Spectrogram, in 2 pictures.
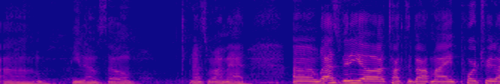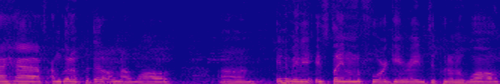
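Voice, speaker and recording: Speaking with a normal speaking voice at a fairly slow pace, a woman keeps a fairly low pitch and fairly even intonation. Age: 40s. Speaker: vlogger. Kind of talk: casual chat.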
